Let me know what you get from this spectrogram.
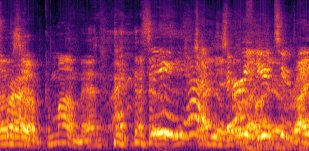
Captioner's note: laughs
